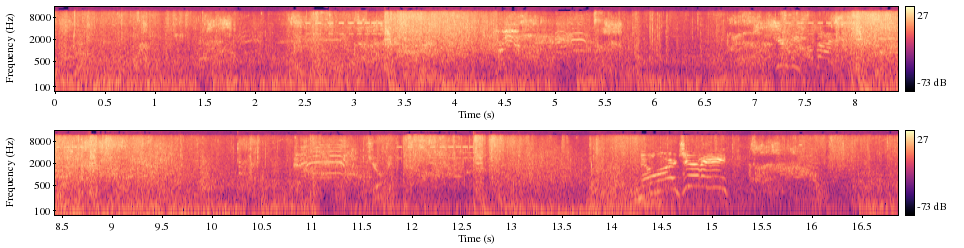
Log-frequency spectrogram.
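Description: Heavy gunfire rattles continuously.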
